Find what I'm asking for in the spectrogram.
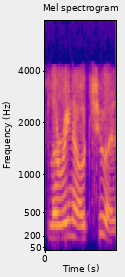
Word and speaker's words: Lorena Ochoa: Yeah, it's Lorena Ochoa, isn't that how you pronounce it? – That's right.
